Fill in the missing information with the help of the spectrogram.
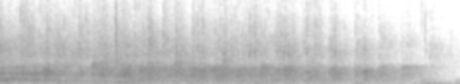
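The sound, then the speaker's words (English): An audience breaks into steady applause for a volunteer who built a tower, a dense wash of many hands clapping at once that holds fairly even and then begins to fade slightly toward the end. “I think he deserves a round of applause for an excellent tower.”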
